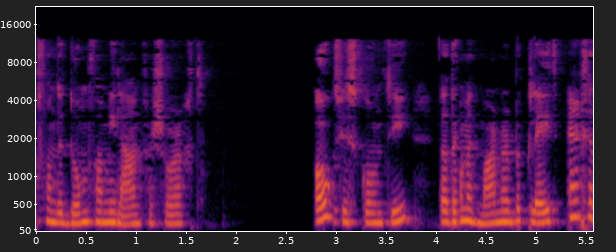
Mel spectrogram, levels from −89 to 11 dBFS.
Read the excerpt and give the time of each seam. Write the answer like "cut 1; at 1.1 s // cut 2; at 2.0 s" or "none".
cut 1; at 3.0 s // cut 2; at 4.2 s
